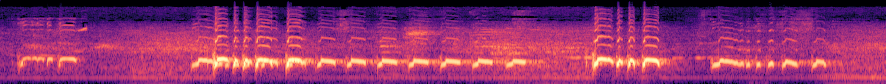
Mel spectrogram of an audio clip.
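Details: Local zebra dove song used as a lure to prompt silent doves to sing: two bursts of rapid, hooked, ringing coo notes in quick succession, with fainter doves answering between bursts over a steady low hum.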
